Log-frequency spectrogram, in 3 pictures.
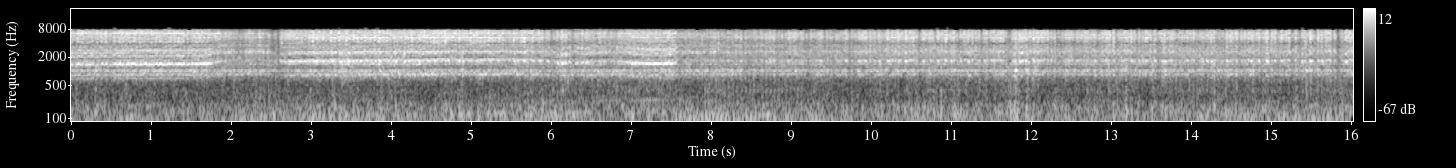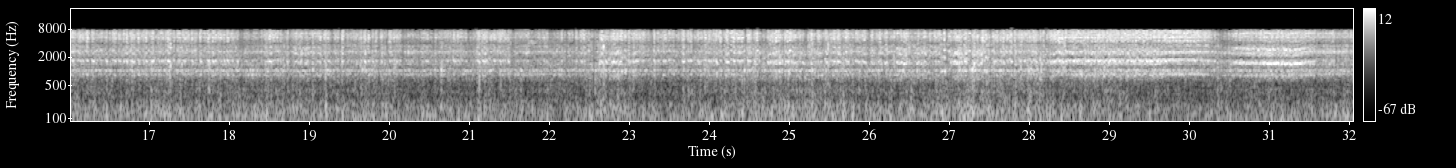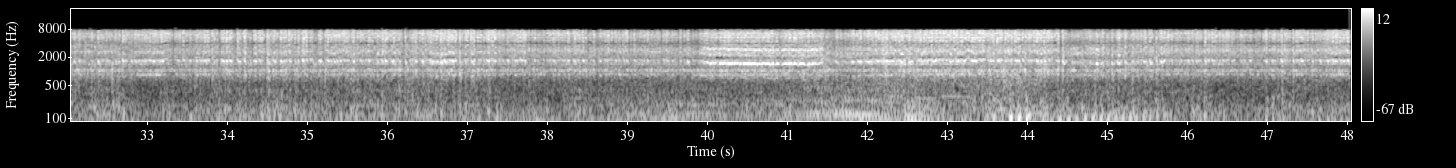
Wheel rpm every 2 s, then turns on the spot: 190, 220, 220, 220, 230, 230, 230, 230, 240, 230, 230, 230, 230, 220, 220, 220, 230, 230, 230, 230, 220, 210, 220, 230.
none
